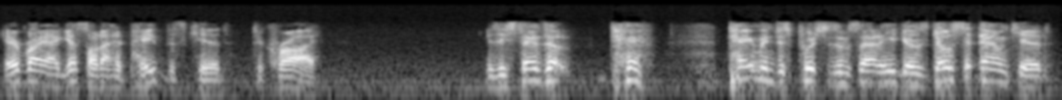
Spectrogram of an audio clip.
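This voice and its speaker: Boastful male radio host, lively swooping delivery, dry slightly muffled studio mic. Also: on the high side, normal speed, long pauses, breathy edge, dry recording. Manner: animated, boastful, rambling storyteller. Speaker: radio show host, wrestler. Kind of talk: storytelling on wrestling radio. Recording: slightly dull radio audio.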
